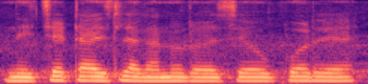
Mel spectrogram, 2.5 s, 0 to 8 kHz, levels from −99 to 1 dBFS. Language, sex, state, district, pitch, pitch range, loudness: Bengali, male, Assam, Hailakandi, 135 Hz, 130-140 Hz, -14 LUFS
